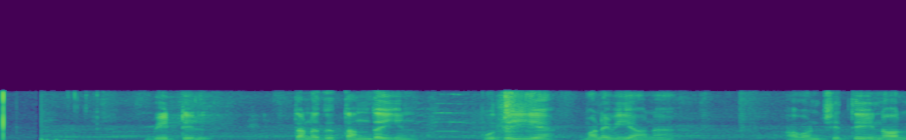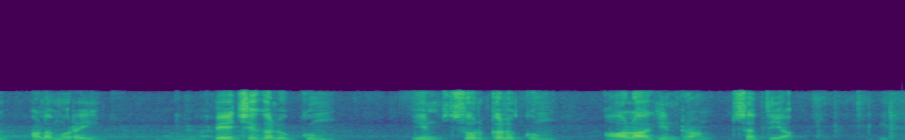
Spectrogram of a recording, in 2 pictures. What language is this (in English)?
Tamil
